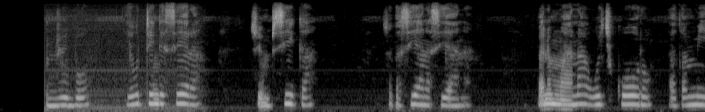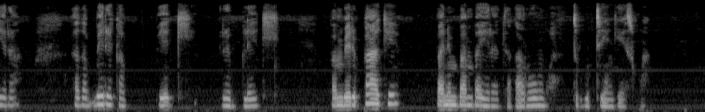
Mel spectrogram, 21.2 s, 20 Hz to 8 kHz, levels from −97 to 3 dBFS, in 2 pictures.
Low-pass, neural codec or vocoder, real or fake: 7.2 kHz; none; real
